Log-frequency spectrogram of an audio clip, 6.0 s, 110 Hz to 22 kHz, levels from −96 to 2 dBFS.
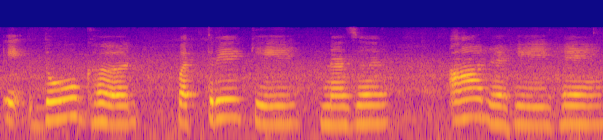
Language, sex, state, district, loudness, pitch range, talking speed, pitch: Hindi, female, Madhya Pradesh, Dhar, -16 LUFS, 200-240 Hz, 90 wpm, 205 Hz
